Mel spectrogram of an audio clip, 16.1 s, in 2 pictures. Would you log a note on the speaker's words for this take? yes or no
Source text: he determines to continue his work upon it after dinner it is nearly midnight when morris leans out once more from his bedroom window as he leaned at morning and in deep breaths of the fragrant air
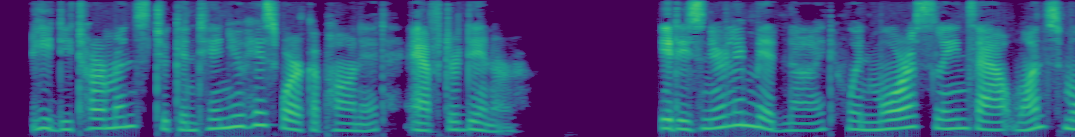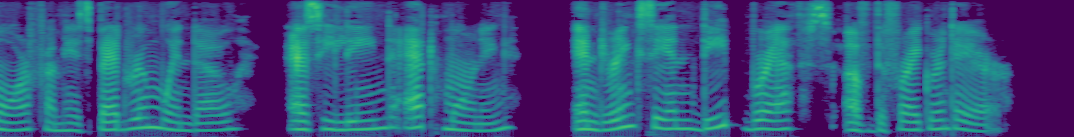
yes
